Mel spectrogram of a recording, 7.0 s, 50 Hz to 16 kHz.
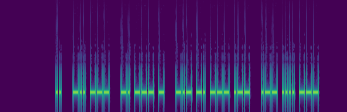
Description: Morse code, heard as a keyed tone, about 34 wpm, 700 Hz. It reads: I DO NOT KNOW WHO
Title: Sets of 5 Words 35wpm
